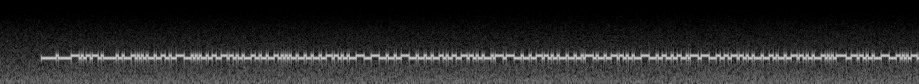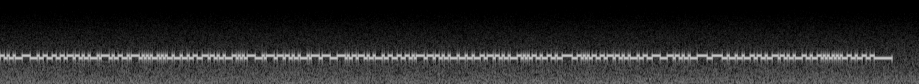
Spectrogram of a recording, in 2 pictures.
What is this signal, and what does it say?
RTTY (50 baud, 170 Hz shift), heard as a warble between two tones, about 1360 Hz centre. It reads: 410962 07611 9919172 391 131 922398 71 45 94 928 3236612 493 39 283 17 400548 29 55170 04608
